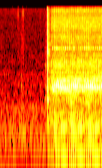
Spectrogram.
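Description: A switch clicks on.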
